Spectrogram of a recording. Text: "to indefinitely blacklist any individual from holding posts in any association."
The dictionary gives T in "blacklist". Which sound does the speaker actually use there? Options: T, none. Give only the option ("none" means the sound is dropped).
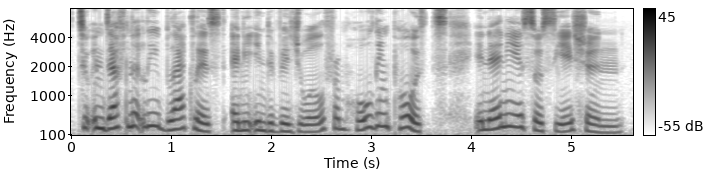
T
